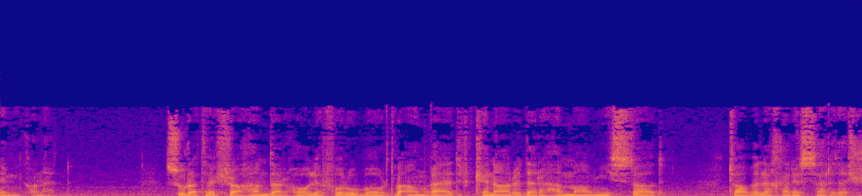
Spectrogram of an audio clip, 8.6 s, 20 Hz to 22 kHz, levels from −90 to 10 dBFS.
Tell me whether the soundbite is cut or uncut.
uncut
